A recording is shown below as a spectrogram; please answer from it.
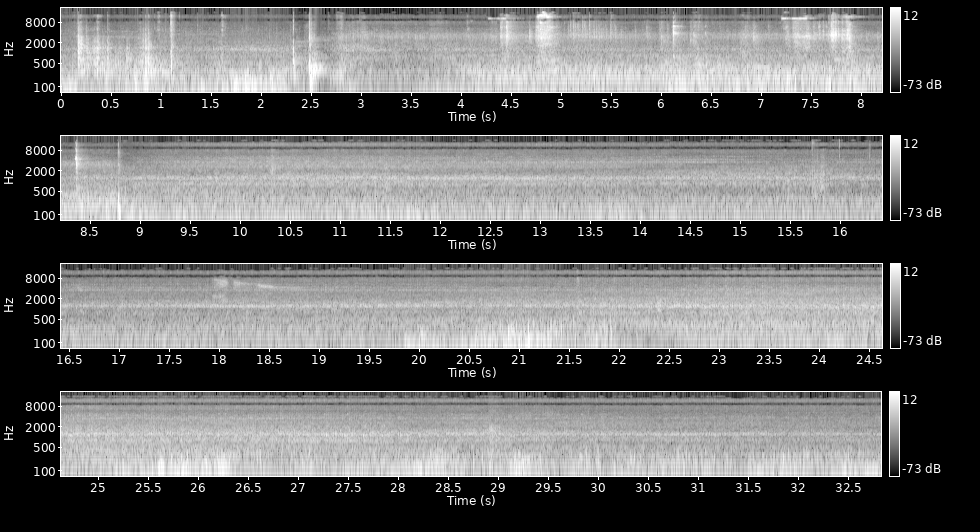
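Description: Truck engine idling steadily, with a run of knocks and clatter in the first nine seconds.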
